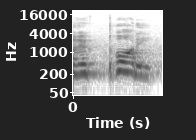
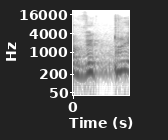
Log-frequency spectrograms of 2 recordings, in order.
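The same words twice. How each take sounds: First: "विक्टोरी" with an extra "toh" syllable; mispronounced victory. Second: Said in the usual way. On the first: Shown as a demonstration. Teacher showing what the student said wrongly, "विक्टोरी" with "toh". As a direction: misread as "विक्टोरी", vik-toh-ree. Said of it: "ये शब्द ठीक नहीं है". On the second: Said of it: "मैंने बोला विक्ट्री".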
